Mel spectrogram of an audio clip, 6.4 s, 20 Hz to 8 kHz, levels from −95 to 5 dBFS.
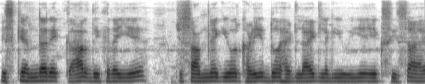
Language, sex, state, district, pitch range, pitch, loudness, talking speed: Hindi, male, Uttar Pradesh, Lucknow, 130-140 Hz, 130 Hz, -17 LUFS, 190 wpm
